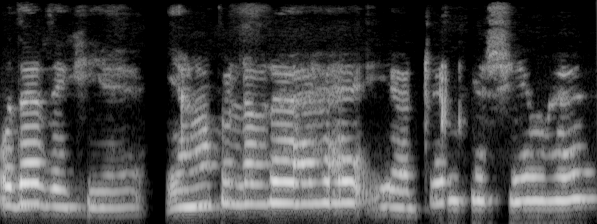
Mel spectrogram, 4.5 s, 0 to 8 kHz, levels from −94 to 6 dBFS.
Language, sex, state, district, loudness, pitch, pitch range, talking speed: Hindi, female, Bihar, Araria, -18 LUFS, 275 Hz, 240-300 Hz, 145 wpm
